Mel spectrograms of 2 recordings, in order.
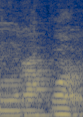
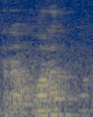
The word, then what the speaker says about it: rapor: Jadi yang pertama, ini sesuai dengan ejaan bahasa Indonesia yang benar, kita itu rapor ya, bukan raport.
